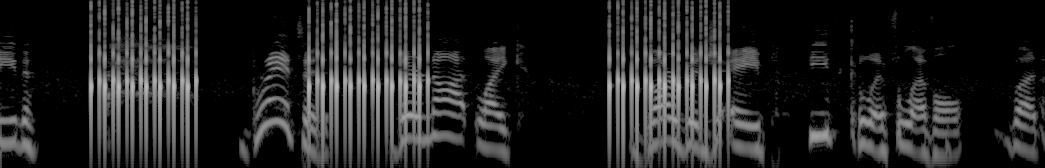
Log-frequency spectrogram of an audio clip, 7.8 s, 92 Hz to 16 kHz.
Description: Pulse dialling, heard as clicks on a phone line, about 10 pulses a second, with speech in English. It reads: 8 9 9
